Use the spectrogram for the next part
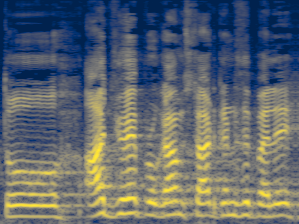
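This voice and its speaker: Out on the road driving past shops, a man with a Pakistani Urdu accent answers viewers' questions in a casual live stream, earnest but easygoing, with English words mixed in. He talks fast in a high, sharp voice with fairly even intonation.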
